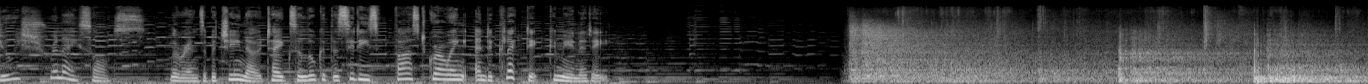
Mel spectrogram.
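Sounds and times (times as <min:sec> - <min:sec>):
speech: 0:00.0 - 0:06.3
dense noisy rumble: 0:00.0 - 0:06.5, 0:08.4 - 0:13.6
soft tonal notes: 0:00.0 - 0:11.1
heavy door thudding shut: 0:08.4 - 0:13.6.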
